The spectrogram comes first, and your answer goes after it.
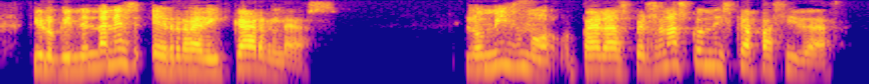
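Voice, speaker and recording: Dry and close with no echo, a woman's high-pitched voice comes fast and animated, with a bright, sharp tone and ordinary pitch variation. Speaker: feminist activist interviewee. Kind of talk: interview on feminist theory.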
